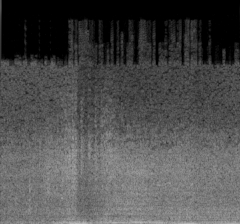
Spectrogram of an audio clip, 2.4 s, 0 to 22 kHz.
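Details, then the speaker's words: 2005 Ford F-250 Super Duty 5.4 V8 with no power on throttle and code P0506 (idle control system malfunction): rumble rises but sputters and falters like a misfire; carbon buildup on the throttle body suspected. "No so sputtering like it like it has a misfire"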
